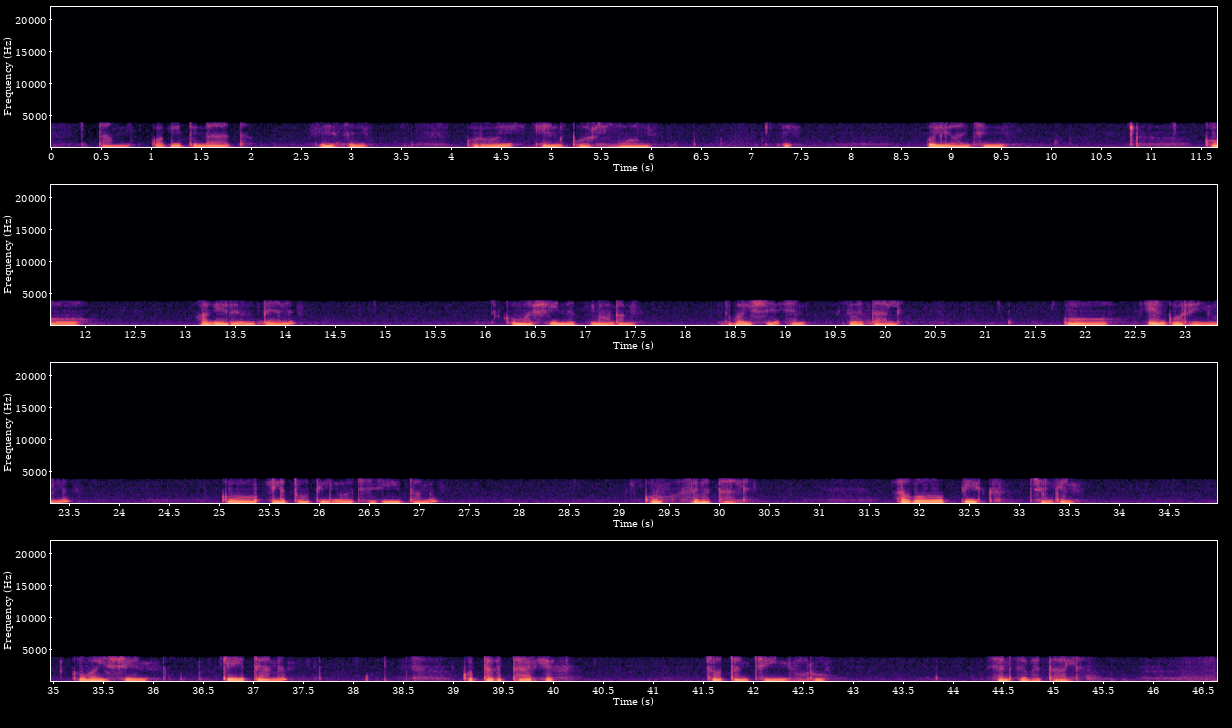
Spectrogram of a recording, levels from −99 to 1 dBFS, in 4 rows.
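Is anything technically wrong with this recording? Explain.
Yes, a few things. The whole clip carries codec damage, and there are three short events on top of it.

GSM full-rate codec: This runs the whole way through and is plainly audible. The codec rebuilds the voice from a vocal-tract model excited by a sparse pulse train, and it throws away everything above 4 kHz. That gives the speech its dull, band-limited quality and a buzzy, gravelly texture. The sound fits the old 13 kbps full-rate GSM coder.

Microphone volume stepped up: At 1.2 s the level jumps by about 7 dB in one step. Voice and background both get louder together, because this isn't anything in the room. The call software decided the mic was too quiet and bumped the device's input gain in a single move, instead of ramping it smoothly.

Lost GSM frames: There are two brief glitches, at 30.14 to 30.17 s and at 31.88 to 31.91 s. 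The second one sits right before "pik chengen". Each covers about 20 ms, which fits a single dropped frame. The decoder filled each gap by repeating the last good frame's parameters. That's why you hear a quick rough, metallic ringing smear instead of a clean cut to silence.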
